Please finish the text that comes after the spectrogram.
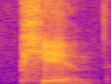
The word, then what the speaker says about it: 片: 片 is the fourth tone.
